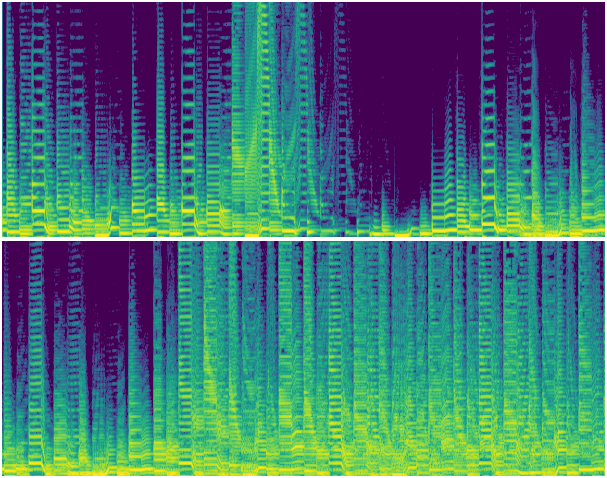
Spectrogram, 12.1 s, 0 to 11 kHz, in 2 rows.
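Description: u-he Hive 2 software synthesizer playing its 'AZ Beyond' melodic loop preset: a fast sequenced pattern of short synth notes. The pattern thins out briefly about three and a half seconds in, then turns brighter and fuller from about eight seconds in.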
